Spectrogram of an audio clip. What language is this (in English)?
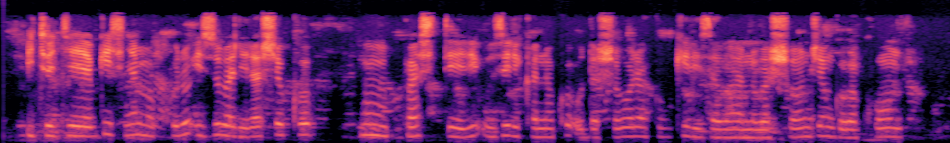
Kinyarwanda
